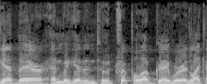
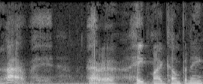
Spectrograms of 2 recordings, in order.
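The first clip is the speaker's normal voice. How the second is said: mimicked muttering under the breath, quieter; 4 semitones lower, 5 dB quieter than usual. Retelling how an angry rental car salesperson muttered under his breath, imitating someone muttering. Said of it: "he's muttering under his breath".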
